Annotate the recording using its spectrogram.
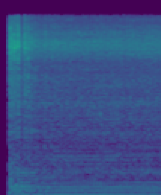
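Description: Portable generator's small engine running at a steady speed.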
